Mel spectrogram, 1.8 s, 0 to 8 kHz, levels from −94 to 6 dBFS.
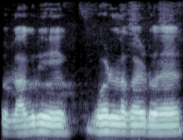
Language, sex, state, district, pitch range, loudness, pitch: Rajasthani, male, Rajasthan, Churu, 110-125 Hz, -15 LUFS, 115 Hz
